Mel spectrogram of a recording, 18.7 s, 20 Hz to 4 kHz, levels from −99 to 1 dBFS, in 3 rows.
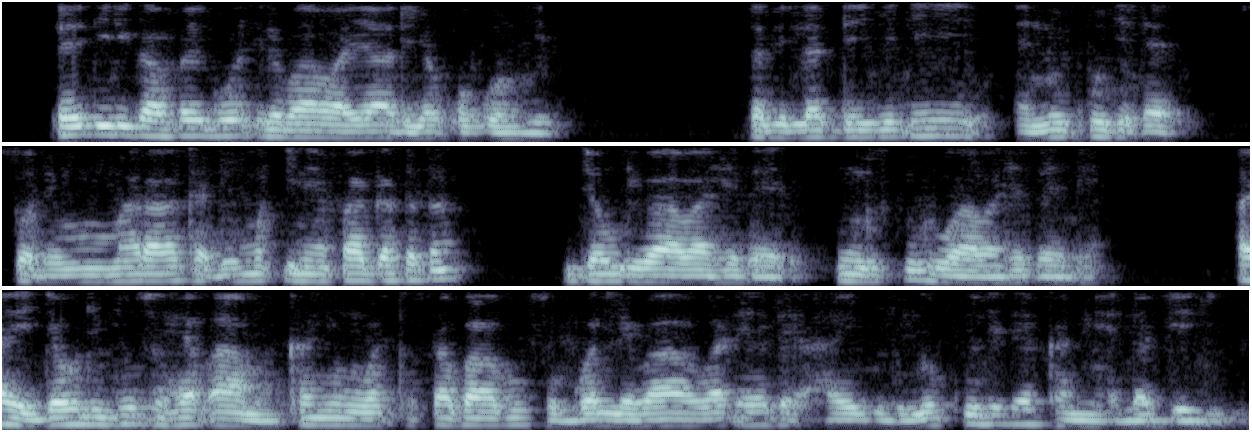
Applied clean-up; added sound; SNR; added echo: none; none; none; none.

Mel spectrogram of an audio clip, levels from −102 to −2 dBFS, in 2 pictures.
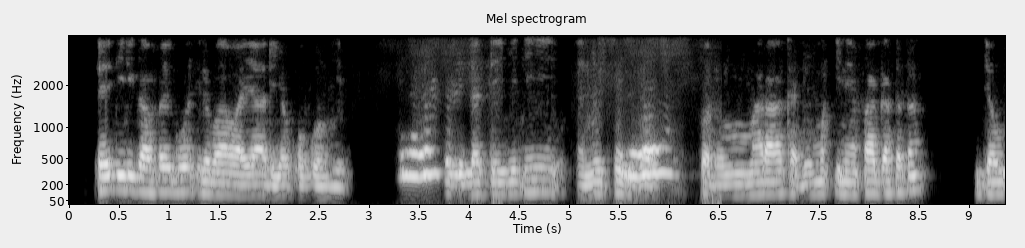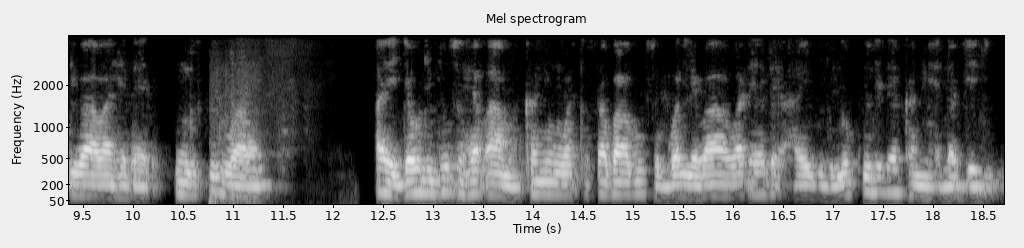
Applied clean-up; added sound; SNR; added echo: neural mask model Resemble Enhance denoiser.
